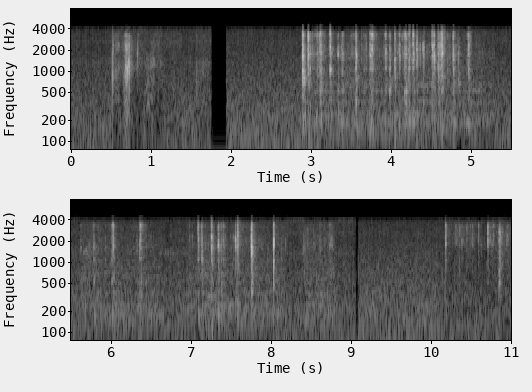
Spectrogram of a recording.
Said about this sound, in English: I hear more typing in the background, so I'll give it just a moment in case that is an incoming question.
